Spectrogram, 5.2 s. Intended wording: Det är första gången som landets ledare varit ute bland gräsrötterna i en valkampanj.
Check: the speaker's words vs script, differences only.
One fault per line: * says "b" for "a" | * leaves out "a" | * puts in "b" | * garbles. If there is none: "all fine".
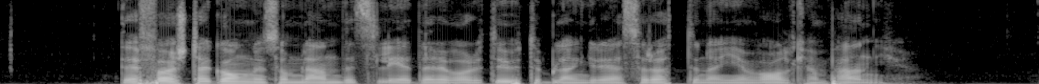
all fine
